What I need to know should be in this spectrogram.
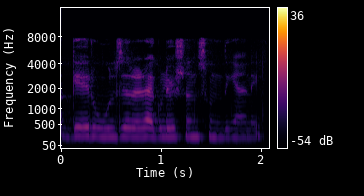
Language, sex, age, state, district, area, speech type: Punjabi, female, 18-30, Punjab, Fatehgarh Sahib, rural, spontaneous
